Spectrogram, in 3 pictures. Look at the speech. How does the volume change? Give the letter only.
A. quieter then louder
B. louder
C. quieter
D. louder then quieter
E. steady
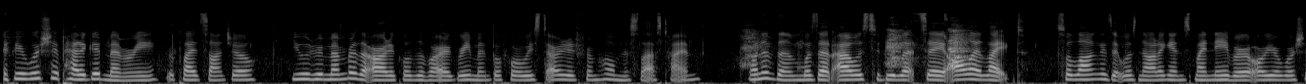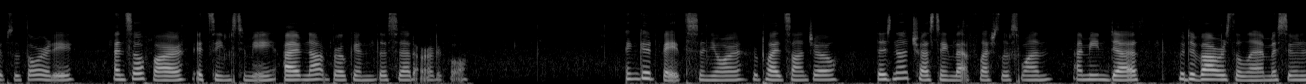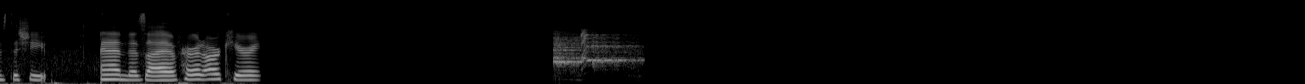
E.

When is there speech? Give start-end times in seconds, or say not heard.
0.0-17.8, 19.3-28.8.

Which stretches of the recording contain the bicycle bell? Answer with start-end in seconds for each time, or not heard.
not heard.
